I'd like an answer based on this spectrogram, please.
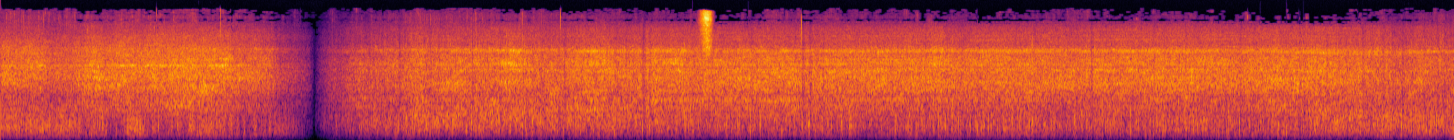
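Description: An airliner's engines run loud and steady at the airport, a dense roar with a faint steady high whine in it. The sound cuts out abruptly about six seconds in, then comes back at the same level.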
